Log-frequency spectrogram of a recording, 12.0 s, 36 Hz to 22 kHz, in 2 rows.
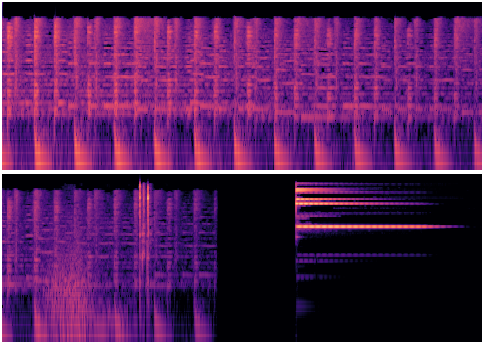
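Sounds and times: bell-like ding: 0:09.7 - 0:11.7.

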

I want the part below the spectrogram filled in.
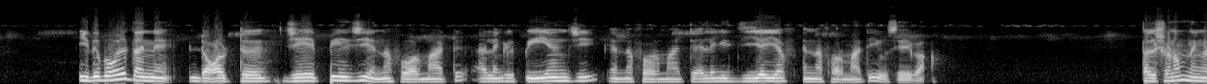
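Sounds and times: background hiss: 0:00.0 - 0:12.0
person speaking: 0:00.8 - 0:09.4, 0:11.4 - 0:12.0.

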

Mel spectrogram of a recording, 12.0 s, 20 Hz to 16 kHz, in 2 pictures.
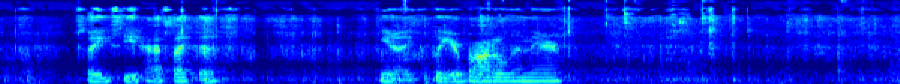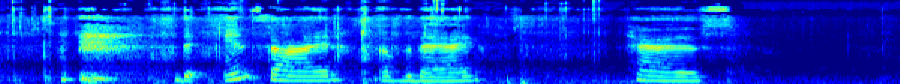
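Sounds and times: bag rustling and clicking: 0:01.3 - 0:10.2.

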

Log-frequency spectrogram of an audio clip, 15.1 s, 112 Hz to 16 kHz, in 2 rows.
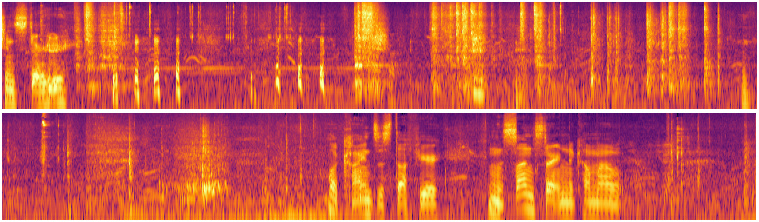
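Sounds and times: people talking: 0:00.0 - 0:15.0.

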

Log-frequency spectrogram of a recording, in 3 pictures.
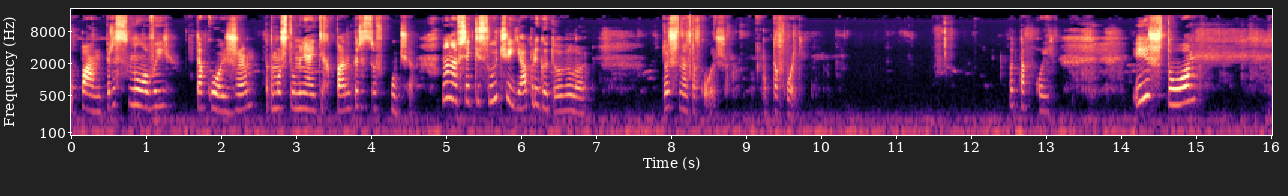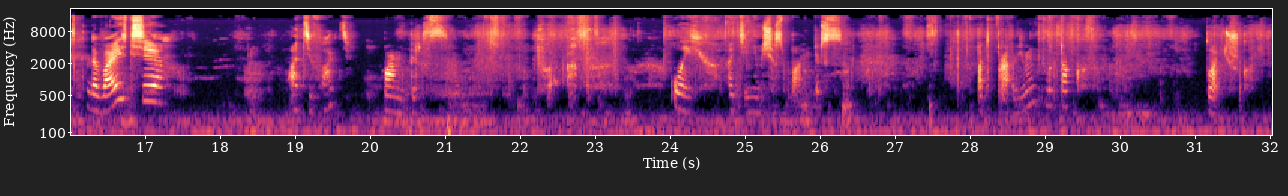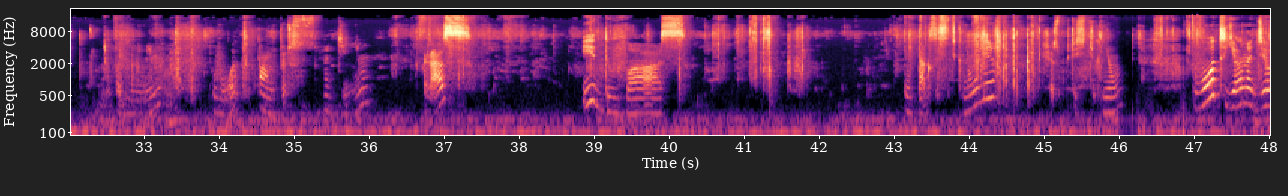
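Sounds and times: girl's high-pitched voice: 0:00.0 - 0:06.9, 0:07.7 - 0:09.8, 0:12.5 - 0:18.1, 0:18.9 - 0:21.1, 0:24.0 - 0:26.4, 0:27.5 - 0:29.7, 0:31.2 - 0:31.8, 0:32.5 - 0:36.0, 0:36.7 - 0:37.4, 0:38.8 - 0:40.3, 0:43.1 - 0:46.0, 0:47.0 - 0:48.0
diaper rustling: 0:20.5 - 0:34.5, 0:36.5 - 0:42.0, 0:43.0 - 0:48.0.

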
